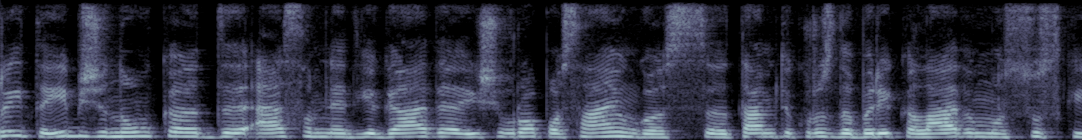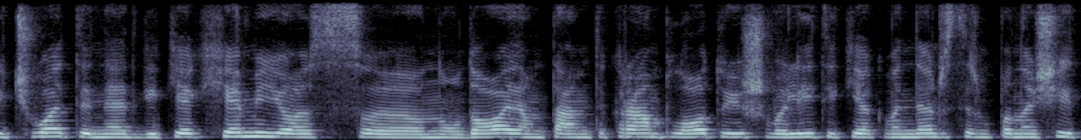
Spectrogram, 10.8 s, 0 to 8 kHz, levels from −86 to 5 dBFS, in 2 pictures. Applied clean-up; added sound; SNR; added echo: none; none; none; none.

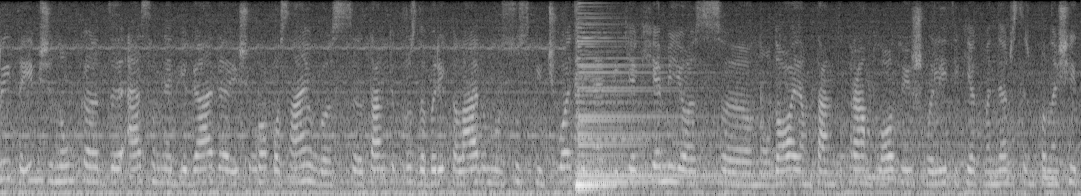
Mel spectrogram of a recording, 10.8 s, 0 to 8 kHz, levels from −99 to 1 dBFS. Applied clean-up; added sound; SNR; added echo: none; Engine + Acoustic guitar / Strum; -1 dB; none.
